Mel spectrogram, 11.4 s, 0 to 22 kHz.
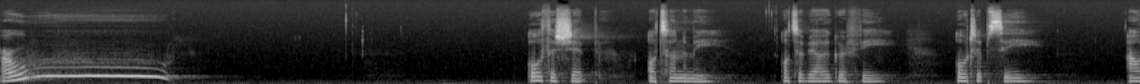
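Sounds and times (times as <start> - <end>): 
single sustained wolf howl: 0.0 - 1.9
speech: 5.4 - 7.2, 7.8 - 8.9, 9.6 - 10.4.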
